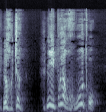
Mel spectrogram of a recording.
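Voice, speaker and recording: A middle-aged tycoon under pressure, grave and decisive, barking sharp orders, as a male storyteller plays him. The voice is low and husky, with lively swings in pitch. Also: moderate pace. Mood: commanding.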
